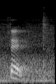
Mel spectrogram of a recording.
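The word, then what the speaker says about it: tête: okay, and the sound that it produces is teth. Meaning of this word is head, and the sound that the accent circumflex gives is teth.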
